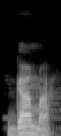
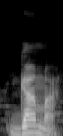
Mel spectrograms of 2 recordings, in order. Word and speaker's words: gama: A terceira letra é a letra gama. Gama, tá? Gama. No grego não tem som de G, como em gelo, tá? Mas como a palavra gato, tá?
